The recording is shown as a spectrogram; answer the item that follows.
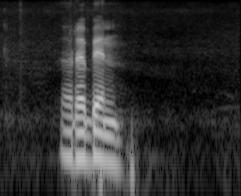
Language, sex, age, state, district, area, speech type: Santali, male, 30-45, West Bengal, Birbhum, rural, read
